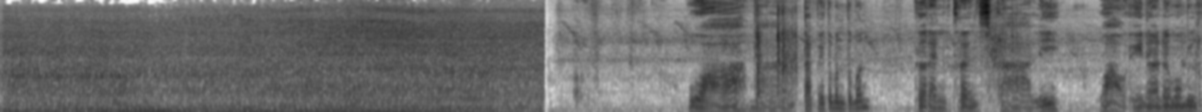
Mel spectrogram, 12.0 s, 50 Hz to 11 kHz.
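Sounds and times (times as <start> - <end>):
bus engine humming: 0.0 - 5.5
traffic noise: 0.0 - 12.0.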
